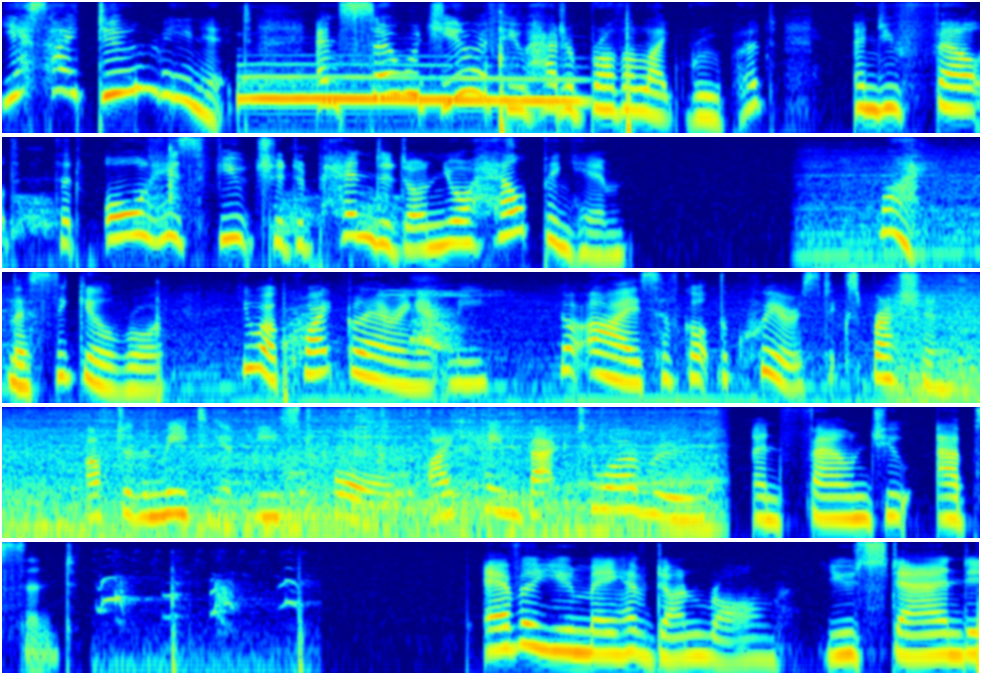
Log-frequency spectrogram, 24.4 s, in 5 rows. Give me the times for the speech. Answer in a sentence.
You can hear the speech from 0.0 to 8.1 s, from 9.2 to 19.9 s and from 21.9 to 24.4 s.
